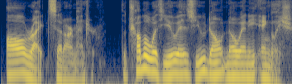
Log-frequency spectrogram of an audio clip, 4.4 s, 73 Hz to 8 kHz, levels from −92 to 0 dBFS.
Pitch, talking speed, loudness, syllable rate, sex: 115 Hz, 205 wpm, -16 LUFS, 5.1 syllables/s, male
